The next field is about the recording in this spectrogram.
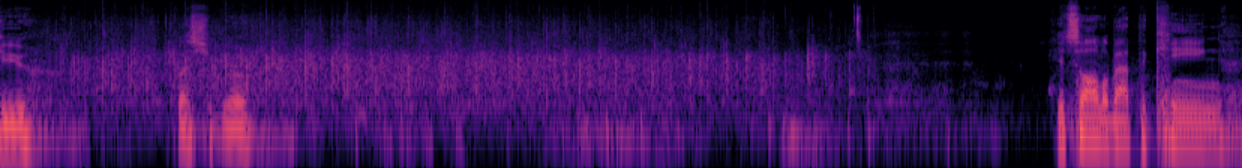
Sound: applause

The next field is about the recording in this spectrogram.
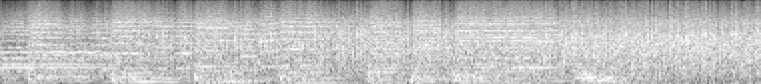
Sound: applause; applause

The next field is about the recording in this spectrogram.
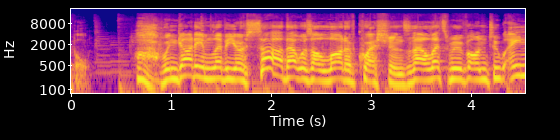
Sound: sighs

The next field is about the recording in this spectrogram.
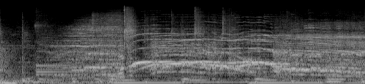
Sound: cheering and whooping

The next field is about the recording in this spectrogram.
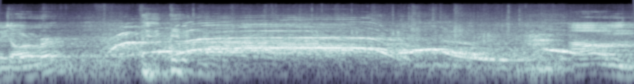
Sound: cheering, applause

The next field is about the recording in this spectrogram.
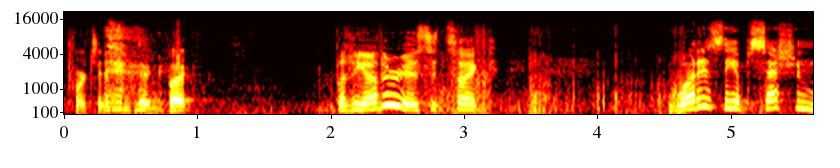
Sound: laugh

